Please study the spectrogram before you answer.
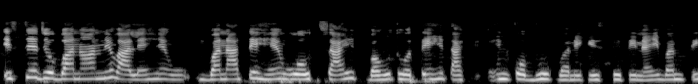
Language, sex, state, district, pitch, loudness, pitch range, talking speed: Hindi, female, Bihar, Samastipur, 235 Hz, -16 LUFS, 220-250 Hz, 165 wpm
